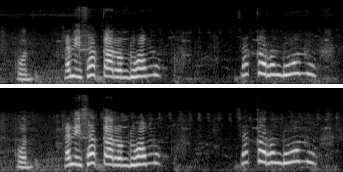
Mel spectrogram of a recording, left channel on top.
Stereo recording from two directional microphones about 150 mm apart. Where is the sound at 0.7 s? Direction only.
20° right (ahead or behind).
